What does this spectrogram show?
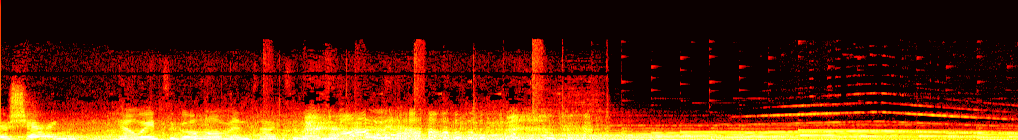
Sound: laughter; music, sirens

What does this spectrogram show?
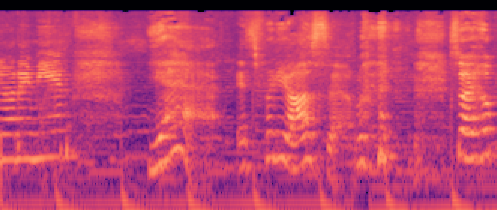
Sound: laughs

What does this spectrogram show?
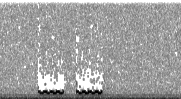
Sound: phone rings

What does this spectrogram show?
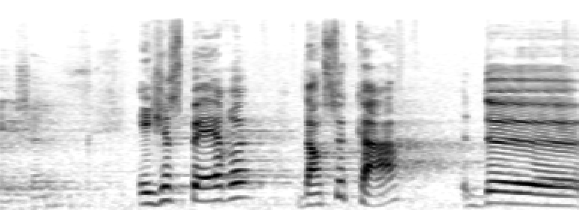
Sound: speaking french

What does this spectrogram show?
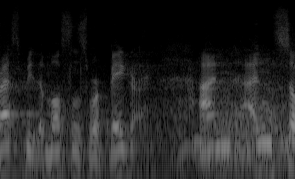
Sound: laughter

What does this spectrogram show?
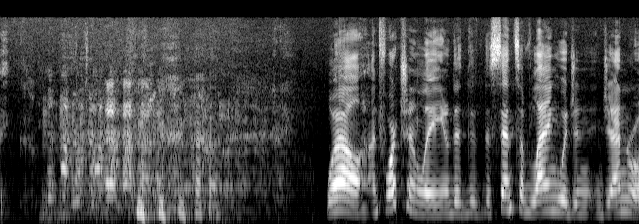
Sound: laughter

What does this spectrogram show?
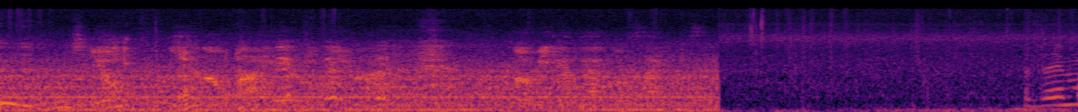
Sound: laughter

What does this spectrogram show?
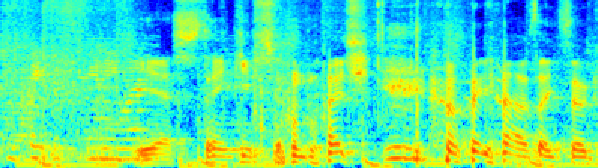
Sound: laughs

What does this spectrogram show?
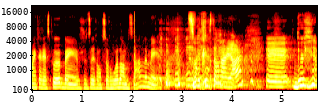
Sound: laughs

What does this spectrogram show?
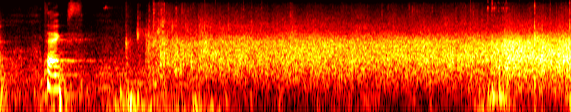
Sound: applause

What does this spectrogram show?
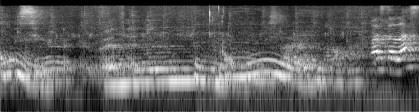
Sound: thoughtful humming

